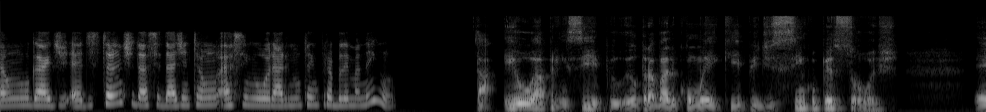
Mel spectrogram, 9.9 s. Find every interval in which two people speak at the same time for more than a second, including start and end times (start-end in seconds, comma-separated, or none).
none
